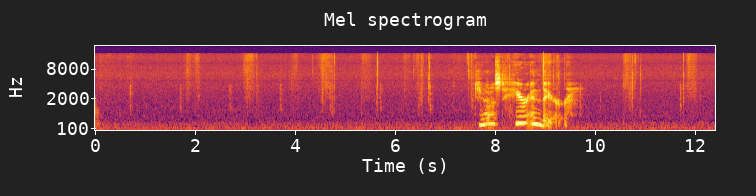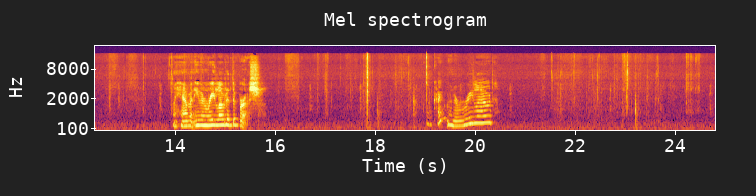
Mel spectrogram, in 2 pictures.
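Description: A paintbrush taps and brushes softly on a board.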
